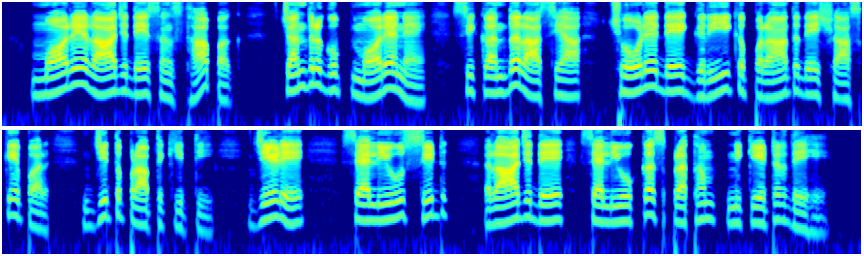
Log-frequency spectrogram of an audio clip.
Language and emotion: Dogri, neutral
